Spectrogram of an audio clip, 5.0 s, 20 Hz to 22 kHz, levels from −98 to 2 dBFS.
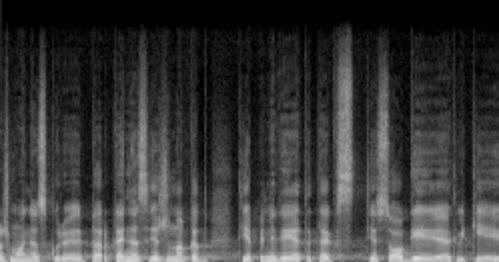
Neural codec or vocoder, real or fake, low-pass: autoencoder, 48 kHz, 32 numbers a frame, DAC-VAE, trained on Japanese speech; fake; 19.8 kHz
